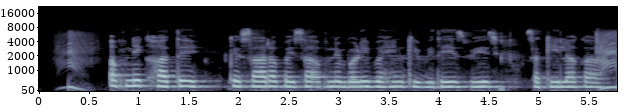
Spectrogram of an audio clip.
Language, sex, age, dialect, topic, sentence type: Bhojpuri, female, 18-24, Western, banking, question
